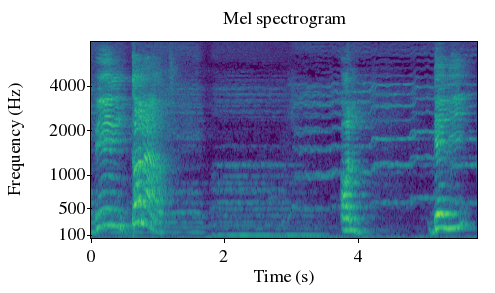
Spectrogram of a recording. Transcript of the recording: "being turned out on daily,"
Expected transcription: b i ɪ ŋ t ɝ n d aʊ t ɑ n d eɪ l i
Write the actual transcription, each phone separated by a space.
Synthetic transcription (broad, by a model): b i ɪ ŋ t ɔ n aʊ t ɑ n d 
